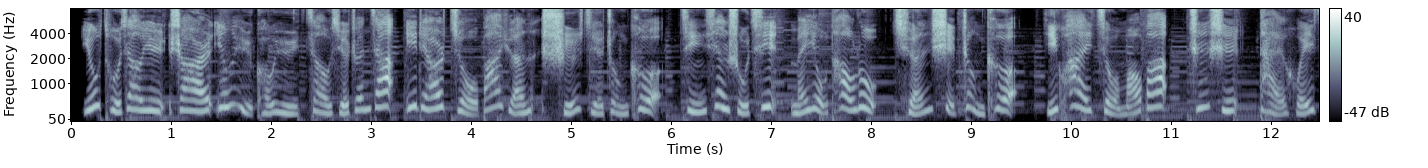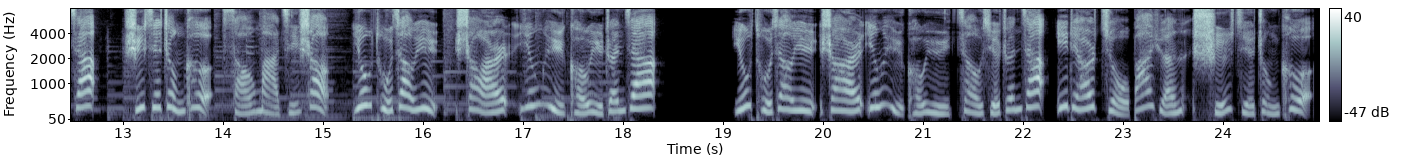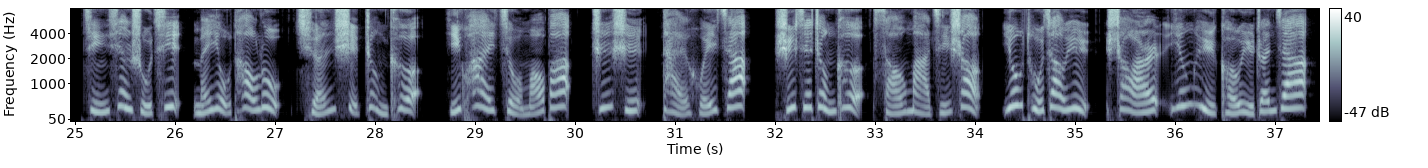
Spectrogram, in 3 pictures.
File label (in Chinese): 广告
